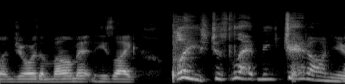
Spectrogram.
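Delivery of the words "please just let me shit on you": high-pitched mock begging; put-on pleading, pitched way up. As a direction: whine it like a desperate plea. Begging partner in retold sketch.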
